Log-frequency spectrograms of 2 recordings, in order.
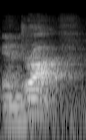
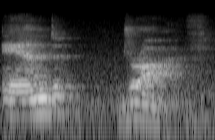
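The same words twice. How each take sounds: First: It is said quickly, with one D sound. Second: It is said slowly and carefully.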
